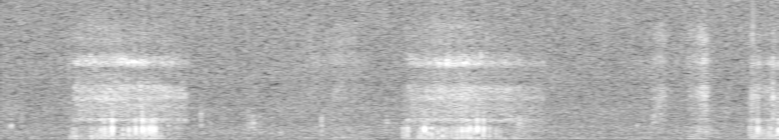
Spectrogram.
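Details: A person snores rhythmically, about every two and a half seconds, each snore a fluttering, buzzy noise on the in-breath: snoring.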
